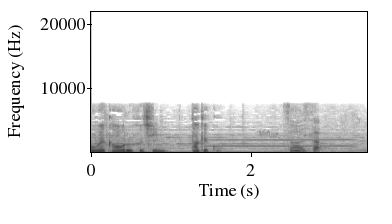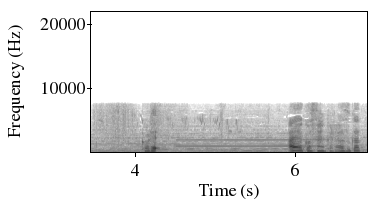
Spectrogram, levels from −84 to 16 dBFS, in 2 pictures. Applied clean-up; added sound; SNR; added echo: none; Wind instrument, woodwind instrument; 17 dB; none.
